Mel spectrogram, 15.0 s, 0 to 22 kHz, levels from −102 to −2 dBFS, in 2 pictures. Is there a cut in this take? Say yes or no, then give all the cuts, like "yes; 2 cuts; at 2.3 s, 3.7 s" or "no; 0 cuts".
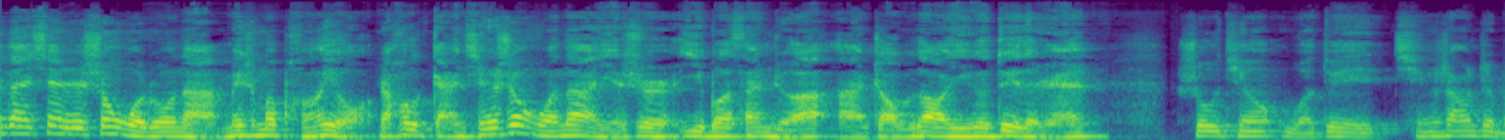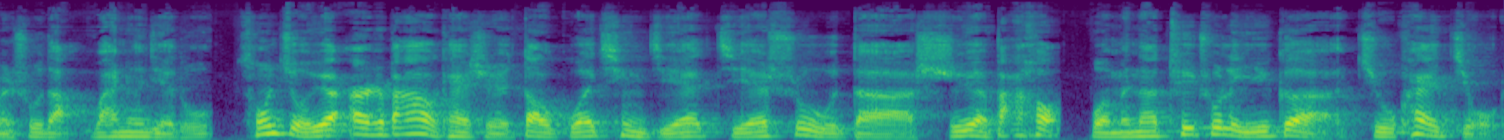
yes; 2 cuts; at 5.8 s, 8.6 s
